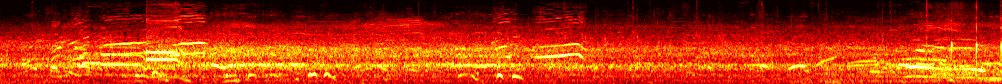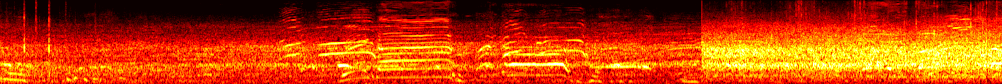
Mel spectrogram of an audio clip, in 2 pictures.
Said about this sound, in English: Wow, this crowd has come alive for Naito. Naito just survived the Rainmaker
